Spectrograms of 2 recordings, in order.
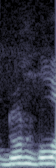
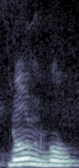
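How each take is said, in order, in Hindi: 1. यह मीठे, लाड़ वाले लहजे में कहा गया है। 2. यह सादे, गंभीर लहजे में कहा गया है। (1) "इतना स्वीटली नहीं बोलेंगे" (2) "बस जेन्युइन केयर दिखाएंगे"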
